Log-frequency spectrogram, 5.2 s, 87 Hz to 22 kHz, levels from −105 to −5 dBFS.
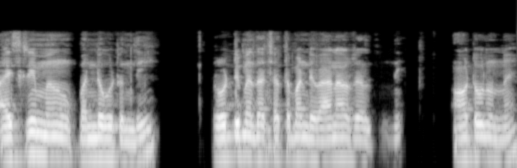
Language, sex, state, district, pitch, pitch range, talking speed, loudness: Telugu, male, Andhra Pradesh, Srikakulam, 120 Hz, 115-125 Hz, 160 wpm, -16 LUFS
